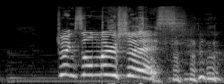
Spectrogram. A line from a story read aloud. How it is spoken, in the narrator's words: Moore will just very loudly, as she does, just be like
